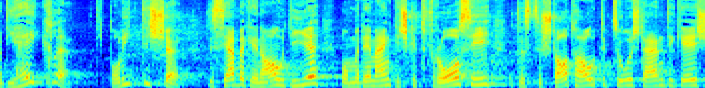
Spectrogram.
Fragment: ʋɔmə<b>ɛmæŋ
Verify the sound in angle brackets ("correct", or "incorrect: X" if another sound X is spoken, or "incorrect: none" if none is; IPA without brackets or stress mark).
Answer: incorrect: d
